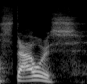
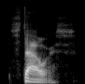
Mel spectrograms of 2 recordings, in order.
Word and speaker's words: Stowers: Number one is Kyle Sters. Sters Sters the young phenom on the Marlins. I should be able to pronounce his last name. And uh, Stowers Stowers.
